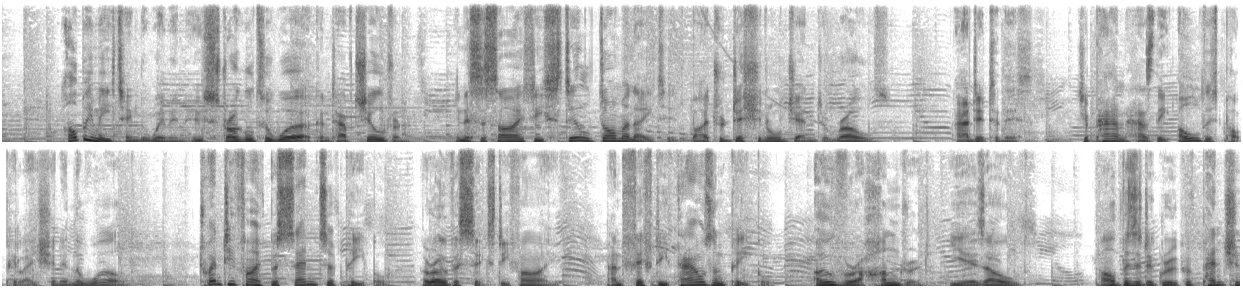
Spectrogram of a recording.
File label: japanese Doc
